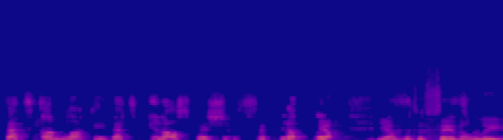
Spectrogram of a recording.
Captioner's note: laughs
